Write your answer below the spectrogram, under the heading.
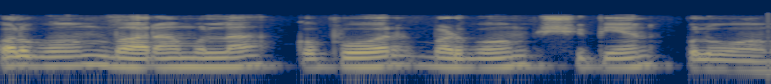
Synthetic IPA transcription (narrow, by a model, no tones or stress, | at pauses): kolɡoːmbaːɾaːmulːakopʰoːɾbɐɽɡoːmʃipijɐnpulwoːm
